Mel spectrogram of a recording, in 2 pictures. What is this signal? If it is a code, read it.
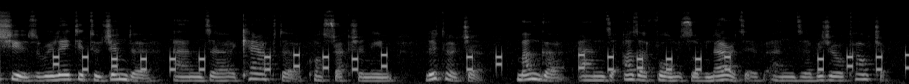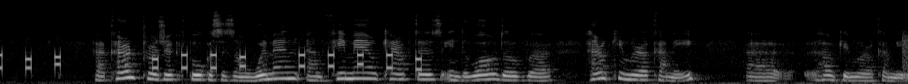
DTMF, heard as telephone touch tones, dialled by machine, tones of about 60 ms, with a squelch burst at the end. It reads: 027111 29519 20 624112 182640 4668 99#61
